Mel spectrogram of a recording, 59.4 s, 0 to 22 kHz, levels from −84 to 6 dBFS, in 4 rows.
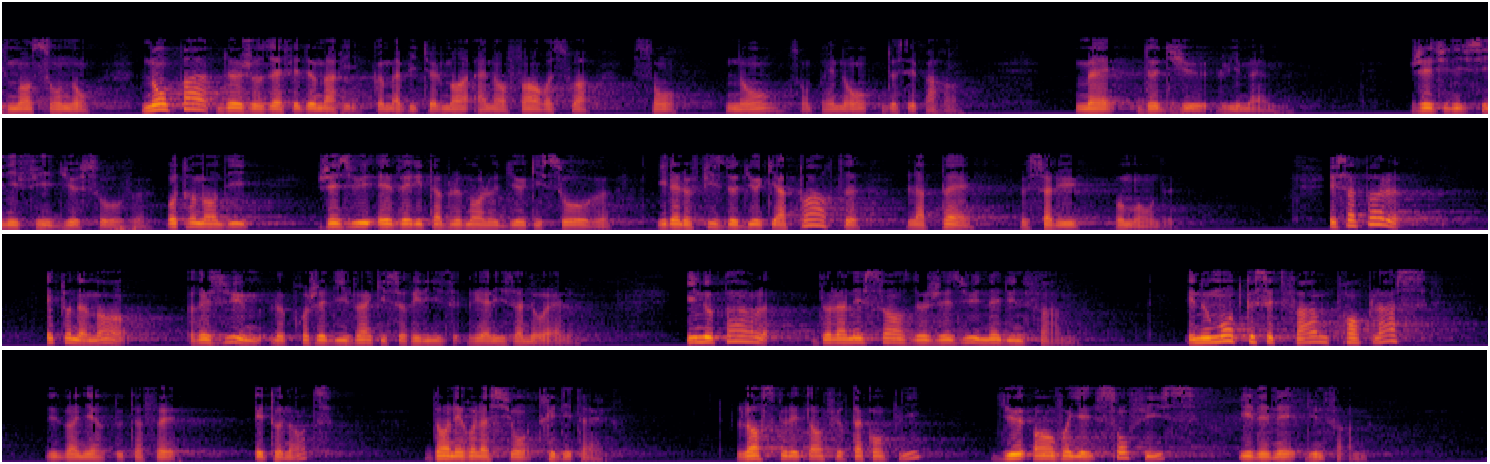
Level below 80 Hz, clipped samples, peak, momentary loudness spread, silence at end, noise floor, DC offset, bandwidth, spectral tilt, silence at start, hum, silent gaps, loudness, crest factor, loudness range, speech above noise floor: -62 dBFS; under 0.1%; -8 dBFS; 17 LU; 1.25 s; -66 dBFS; under 0.1%; 5.8 kHz; -6.5 dB/octave; 0 s; none; none; -29 LUFS; 22 dB; 7 LU; 38 dB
